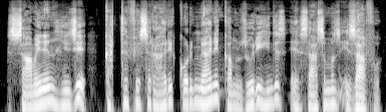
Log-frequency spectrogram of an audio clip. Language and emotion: Kashmiri, fearful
